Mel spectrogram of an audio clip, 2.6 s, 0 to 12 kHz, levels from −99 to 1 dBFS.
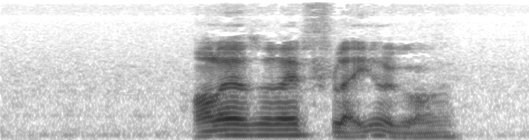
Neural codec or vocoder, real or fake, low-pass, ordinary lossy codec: none; real; 10.8 kHz; MP3, 96 kbps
